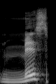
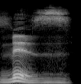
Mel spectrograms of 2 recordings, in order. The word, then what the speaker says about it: Ms: on Disney plus okay is it Miss Marvel or M Marvel Miss it's Miz Miss what is the MS m Miz oh miss is Ms Miz is Ms period Miz did I say it wrong yeah oh Miz Marvel Miz I didn't know there was a difference hit it with that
